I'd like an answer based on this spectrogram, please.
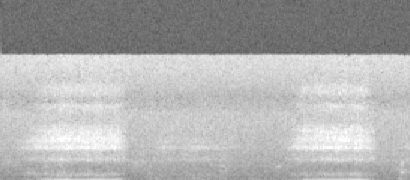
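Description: Two soft, low, buzzing snores with a faint whistly edge, about three and a half seconds apart, over room hiss: quiet snoring.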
